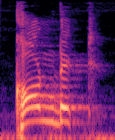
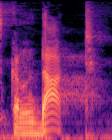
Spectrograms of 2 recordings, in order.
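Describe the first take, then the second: First: CON-duct, high on CON; "conduct" with CON punched and DUCT reduced; first-syllable stress. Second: Con-DUCT, weight on DUCT; second-syllable stress. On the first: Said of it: "if it is a adjective". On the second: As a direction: verb "conduct" with a light, reduced first syllable. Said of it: "when it is used as a verb". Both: Shown as a demonstration.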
